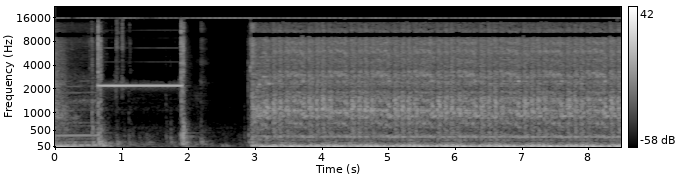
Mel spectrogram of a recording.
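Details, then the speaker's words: 1993 Toyota MR2 SW20 with swapped-in 2GR-FE V6, first start attempt after install; warning chime then steady rhythmic cranking about two beats per second that never catches, seems close to catching; crank no start, owner suspects a popped fuse. "sounds like it wants to maybe try and catch"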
